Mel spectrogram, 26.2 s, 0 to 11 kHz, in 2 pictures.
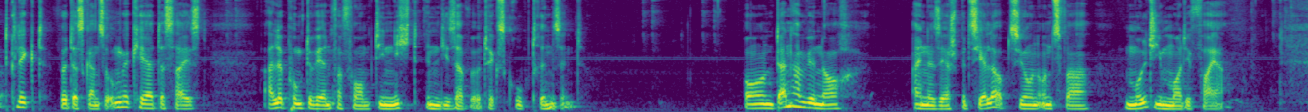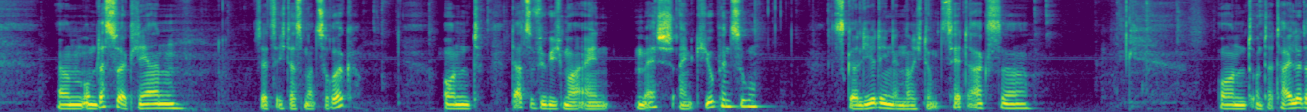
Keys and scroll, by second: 1.7 g, 14.3 a, 15.9 alt+r, 17.1 Tab, 18.1 shift+a, 20.5 Tab, 21.4 s, 22.1 z, 24.5 ctrl+r, 25.1 ctrl+r.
